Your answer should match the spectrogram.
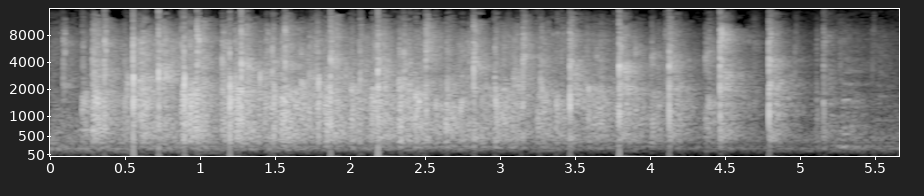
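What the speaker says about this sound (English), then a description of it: "another round of applause" A conference audience gives a round of applause, a burst of sharp, fairly close claps that thin into scattered individual claps before fading out.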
